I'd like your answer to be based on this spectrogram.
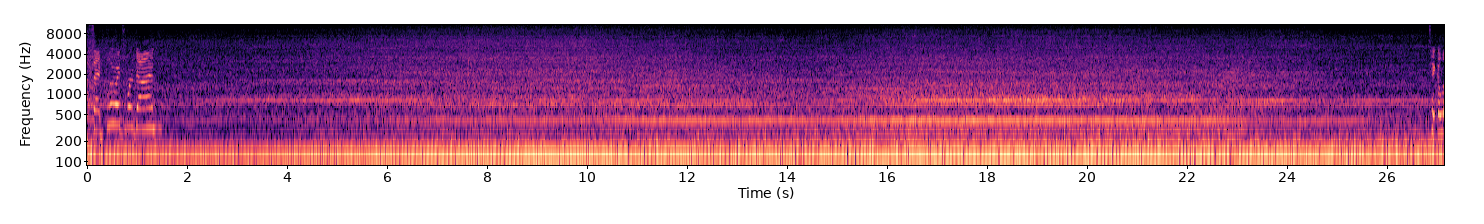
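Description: A 1976 Ford F150 V8 fitted with Edelbrock aluminum heads and an aluminum intake idles steadily and loudly up close, holding a low, even rumble for the whole stretch with no revs and no voices.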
